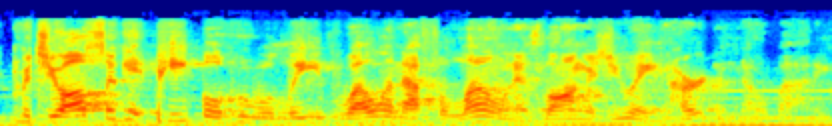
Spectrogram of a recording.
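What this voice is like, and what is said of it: Southern twang, sarcastic tone. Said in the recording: “twang and sarcasm together”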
